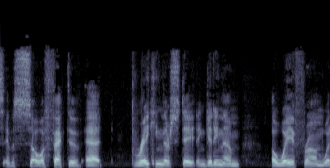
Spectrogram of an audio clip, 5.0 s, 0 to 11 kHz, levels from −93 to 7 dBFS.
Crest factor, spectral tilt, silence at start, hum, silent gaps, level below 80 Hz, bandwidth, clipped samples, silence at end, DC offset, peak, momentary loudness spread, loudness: 18 dB; -4 dB/octave; 0 s; none; none; -82 dBFS; 8.2 kHz; under 0.1%; 0 s; under 0.1%; -10 dBFS; 9 LU; -26 LUFS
